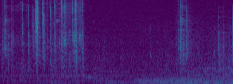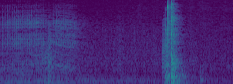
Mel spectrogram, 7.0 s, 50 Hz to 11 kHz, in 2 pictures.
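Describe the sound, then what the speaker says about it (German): A door slamming shut in the horror video game Layers of Fears on PS5: one loud, sharp bang near the end, following a low creaking, rumbling stretch and a few earlier knocks, with no talk. "Die verdammte Tür schon zu."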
